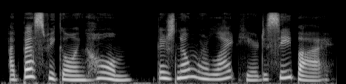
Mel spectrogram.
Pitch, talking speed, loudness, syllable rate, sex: 250 Hz, 225 wpm, -19 LUFS, 5.0 syllables/s, female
